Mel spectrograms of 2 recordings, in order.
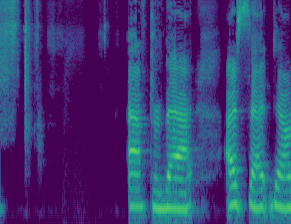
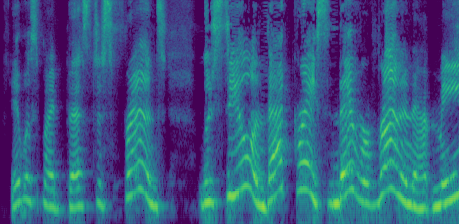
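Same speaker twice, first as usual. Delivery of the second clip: usual speaking voice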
